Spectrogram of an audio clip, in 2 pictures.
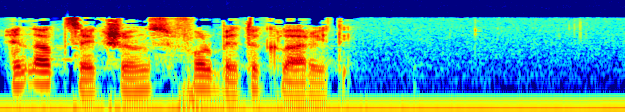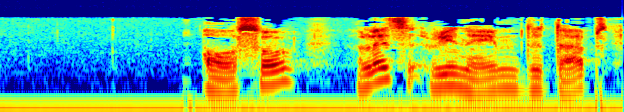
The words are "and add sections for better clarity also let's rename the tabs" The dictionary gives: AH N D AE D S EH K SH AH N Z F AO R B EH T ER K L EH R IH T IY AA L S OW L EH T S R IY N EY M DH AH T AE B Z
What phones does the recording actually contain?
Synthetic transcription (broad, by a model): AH N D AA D S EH K SH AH N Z F AO R B EH T ER K L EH R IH T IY AA L S OW L EH T S R IY N EY M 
